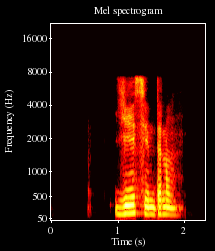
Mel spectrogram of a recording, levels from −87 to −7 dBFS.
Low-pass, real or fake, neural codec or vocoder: 7.2 kHz; fake; codec, 16 kHz, 6 kbps, DAC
